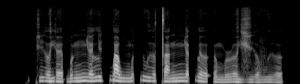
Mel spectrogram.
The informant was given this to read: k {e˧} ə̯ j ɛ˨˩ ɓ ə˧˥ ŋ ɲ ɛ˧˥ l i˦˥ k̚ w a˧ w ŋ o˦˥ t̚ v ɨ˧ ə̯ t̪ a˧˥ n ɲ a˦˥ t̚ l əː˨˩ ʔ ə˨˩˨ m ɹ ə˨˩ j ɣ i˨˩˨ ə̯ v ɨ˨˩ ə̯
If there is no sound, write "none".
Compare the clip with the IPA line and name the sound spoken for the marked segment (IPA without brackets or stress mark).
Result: i˧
